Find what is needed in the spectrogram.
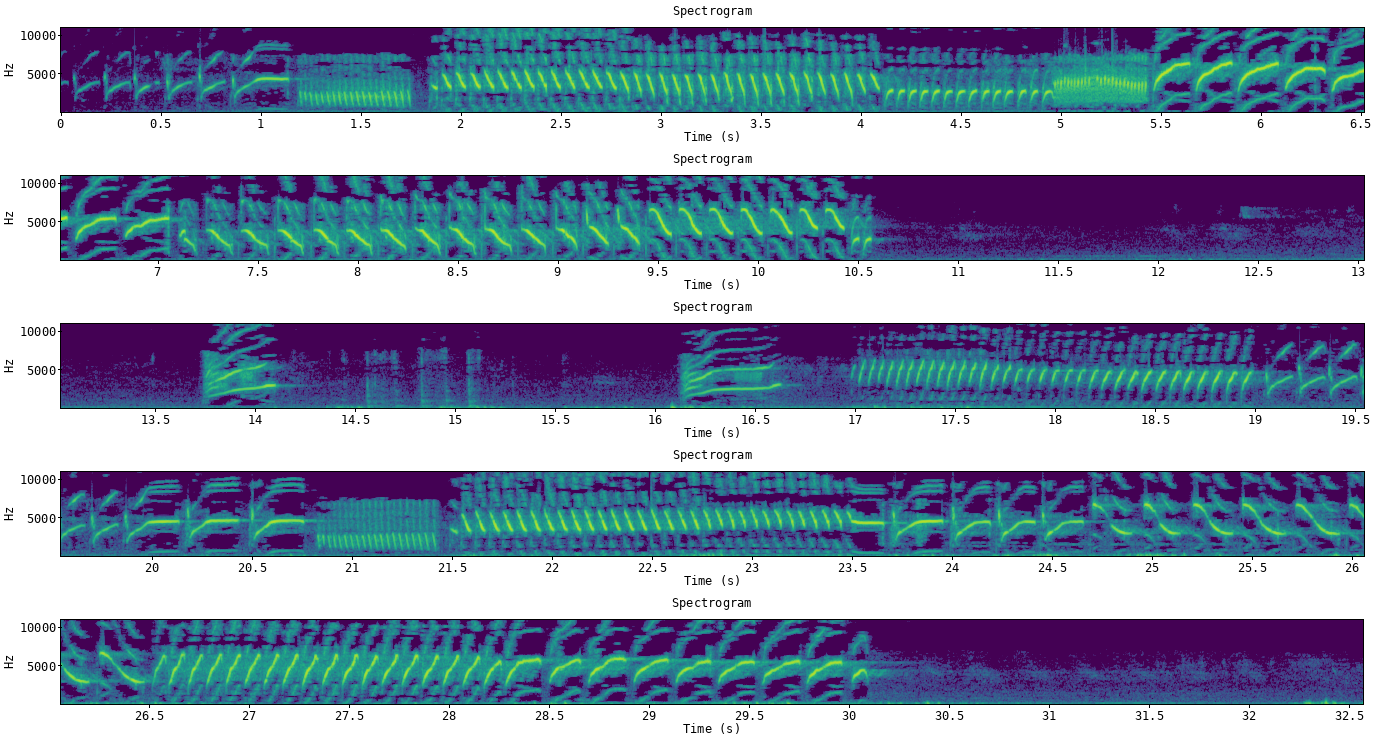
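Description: Male canary singing a mating song of fast, rolling trills of quickly repeated high notes. The song breaks off about ten seconds in and resumes a few seconds later.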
